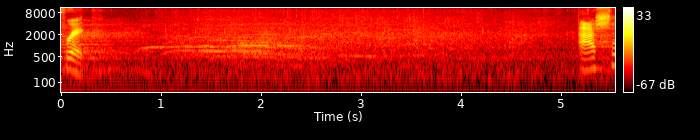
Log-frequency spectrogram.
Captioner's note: audience cheering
